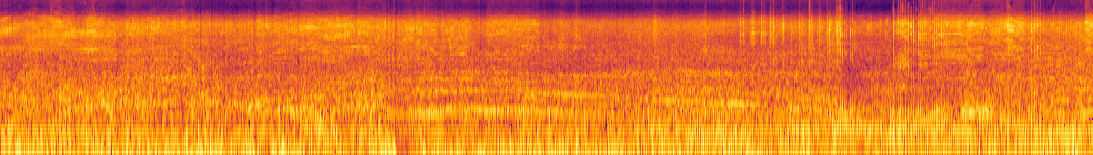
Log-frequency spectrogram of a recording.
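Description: A quad bike engine roars loudly up close, revving up and down.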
